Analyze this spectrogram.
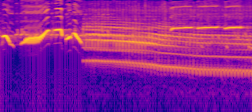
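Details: Tame caged Chinese hwamei singing in a hand-carried cage. A few quick rising and falling whistles lead into a long, harsh, nasal buzzing note that slowly drops in pitch and lasts about two seconds.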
